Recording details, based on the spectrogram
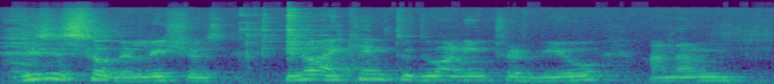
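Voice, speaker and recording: With a Spanish accent, a man talks at a fairly high pitch with ordinary pitch variation, in audible room echo. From Spain. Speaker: opera singer. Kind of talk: interview. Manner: halting.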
